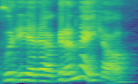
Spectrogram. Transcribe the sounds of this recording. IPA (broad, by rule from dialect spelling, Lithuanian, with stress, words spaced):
kʊr iːˈrɐ ɡrʲɪˈnɐɪ ˈjoː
